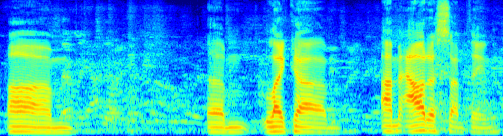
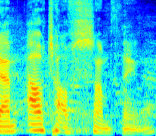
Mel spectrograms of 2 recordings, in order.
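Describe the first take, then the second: First: 'Out of' is reduced and run together as 'outta'. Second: 'Out of' is pronounced fully and carefully. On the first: "You don't say, I'm out of something, O-U-D-D-A" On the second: "You say, I'm out of something"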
